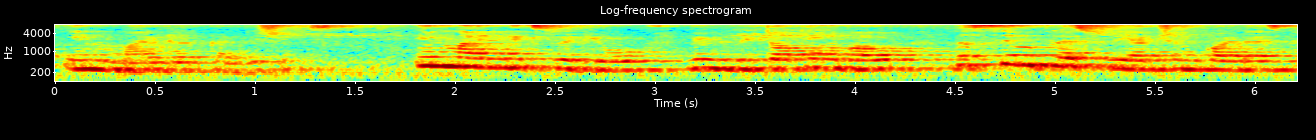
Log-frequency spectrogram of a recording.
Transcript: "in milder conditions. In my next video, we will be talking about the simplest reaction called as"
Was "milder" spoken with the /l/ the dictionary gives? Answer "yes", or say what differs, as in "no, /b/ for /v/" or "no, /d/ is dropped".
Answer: no, /l/ is dropped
